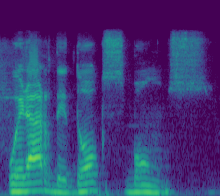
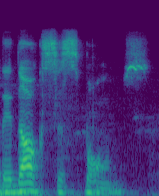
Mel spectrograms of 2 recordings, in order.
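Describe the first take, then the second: First: Dog's ends in a plain s sound. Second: Dog's gets an extra soft es syllable. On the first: One dog owns the bones. "Número uno" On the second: Several dogs own the bones. "Hacemos que el apóstrofe se convierta en un es. The dog's, pero suavecito"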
